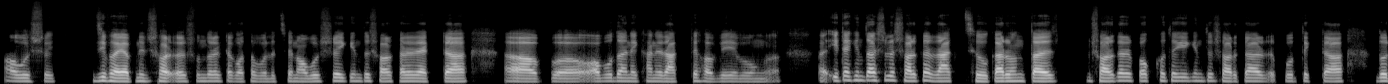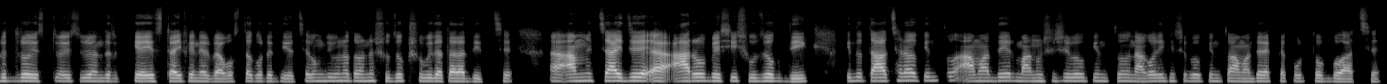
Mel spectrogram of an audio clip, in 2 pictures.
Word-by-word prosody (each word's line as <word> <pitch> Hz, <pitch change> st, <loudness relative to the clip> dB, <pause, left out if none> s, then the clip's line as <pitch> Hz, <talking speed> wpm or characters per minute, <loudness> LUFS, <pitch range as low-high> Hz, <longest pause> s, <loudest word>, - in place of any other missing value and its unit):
অবশ্যই। 150 Hz, -1 st, -2 dB, 0.5 s
জি -, -, +2 dB
ভাই, 150 Hz, -2 st, +9 dB
আপনি 155 Hz, +3 st, -7 dB, 0.2 s
স -, -, -19 dB, 0.4 s
সুন্দর 155 Hz, 0 st, -3 dB
একটা 145 Hz, -1 st, -5 dB
কথা 140 Hz, +2 st, -4 dB
বলেছেন। 135 Hz, +2 st, -7 dB
অবশ্যই 145 Hz, +3 st, 0 dB
কিন্তু 155 Hz, 0 st, -4 dB
সরকারের 145 Hz, +1 st, +2 dB
একটা 140 Hz, +1 st, +2 dB, 0.6 s
আপ 135 Hz, -1 st, +6 dB, 0.6 s
অবদান 155 Hz, +1 st, +1 dB
এখানে 150 Hz, 0 st, -5 dB
রাখতে 135 Hz, +3 st, -3 dB
হবে 140 Hz, 0 st, -2 dB
এবং 135 Hz, 0 st, -7 dB, 0.8 s
এটা 175 Hz, +3 st, +3 dB
কিন্তু 195 Hz, -1 st, 0 dB
আসলে 195 Hz, +1 st, -2 dB
সরকার 165 Hz, +3 st, +4 dB
রাখছেও। 150 Hz, 0 st, +1 dB
কারণ 155 Hz, +1 st, +6 dB, 0.2 s
তার 145 Hz, -1 st, +10 dB, 0.5 s
সরকারের 165 Hz, +3 st, +4 dB
পক্ষ 160 Hz, -1 st, -1 dB
থেকে 170 Hz, -1 st, 0 dB
কিন্তু 165 Hz, 0 st, -6 dB
সরকার 150 Hz, +1 st, +2 dB, 0.2 s
প্রত্যেকটা 150 Hz, -1 st, -3 dB, 0.5 s
দরিদ্র 160 Hz, -1 st, 0 dB, 0.2 s
স্টু -, -, -18 dB, 0.2 s
স্টুডেন্টদেরকে 150 Hz, -1 st, -3 dB, 0.2 s
স্টাইপেন্ড 145 Hz, +1 st, 0 dB
-এর 145 Hz, -1 st, -2 dB
ব্যবস্থা 140 Hz, +3 st, -3 dB
করে 145 Hz, 0 st, -4 dB
দিয়েছে 135 Hz, -3 st, -6 dB
এবং 160 Hz, -, -5 dB
বিভিন্ন 165 Hz, 0 st, -4 dB
ধরনের 165 Hz, 0 st, -3 dB
সুযোগ 155 Hz, +1 st, -4 dB
সুবিধা 150 Hz, -1 st, 0 dB
তারা 145 Hz, 0 st, +4 dB
দিচ্ছে। 135 Hz, +1 st, -8 dB, 0.5 s
আ -, -, +1 dB, 0.2 s
আমি 165 Hz, +2 st, -1 dB, 0.2 s
চাই 170 Hz, -1 st, +7 dB
যে 170 Hz, -, +3 dB, 0.2 s
আ -, -, +6 dB, 0.2 s
আরও 160 Hz, +1 st, +4 dB
বেশি 160 Hz, +1 st, -2 dB
সুযোগ 155 Hz, +1 st, -1 dB, 0.2 s
দিক। 140 Hz, +1 st, 0 dB, 0.4 s
কিন্তু 165 Hz, +1 st, -5 dB
তাছাড়াও 165 Hz, +3 st, +2 dB
কিন্তু 180 Hz, 0 st, -8 dB, 0.2 s
আমাদের 160 Hz, +2 st, -2 dB
মানুষ 155 Hz, 0 st, -3 dB
হিসেবেও 160 Hz, 0 st, -4 dB
কিন্তু, 160 Hz, 0 st, -9 dB, 0.2 s
নাগরিক 150 Hz, +2 st, -3 dB
হিসেবেও 155 Hz, -1 st, -7 dB
কিন্তু 150 Hz, -2 st, -9 dB
আমাদের 140 Hz, +1 st, -3 dB
একটা 145 Hz, -, -9 dB
কর্তব্য 145 Hz, -1 st, -7 dB, 0.2 s
আছে 120 Hz, -, -13 dB
150 Hz, 150 wpm, -23 LUFS, 145-160 Hz, 0.8 s, তার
